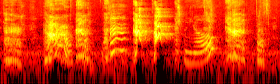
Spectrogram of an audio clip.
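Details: A male Maltese puppy, chewing on a rug indoors, gives short, high yapping barks and a drawn-out whine while a person scolds him with repeated "no".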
